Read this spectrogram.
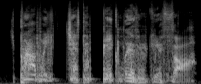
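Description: Guy doing a small nervy servant creature, higher voice, rushed n servile, kinda hissy. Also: huge pitch swings, fairly bright tone, no echo, studio quality, exaggerated voice. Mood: hissing, scornful. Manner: hurried, hissing, fawning to his master. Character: small male servant, anxious, servile, sharp with underlings.

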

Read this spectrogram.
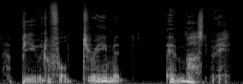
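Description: A man voicing a gentle male dragon who has just woken and speaks softly, full of wonder. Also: mid-range voice, big pitch swings, moderate pace, gravelly, slightly rough, dry recording, studio quality, voice pushed up, heavily acted. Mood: bewildered.

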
